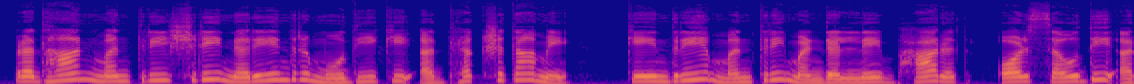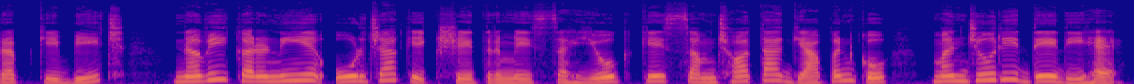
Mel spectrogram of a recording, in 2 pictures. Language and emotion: Hindi, neutral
